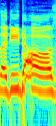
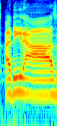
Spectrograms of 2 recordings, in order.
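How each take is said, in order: First: Adidas with a drawn-out DOHS ending; mock Adidas as a-dee-DOHS; exaggerated pronunciation. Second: Adidas with an open AHZ ending; mock Adidas as a-dee-DAHZ; exaggerated pronunciation. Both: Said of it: "He changes the way that I say it".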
